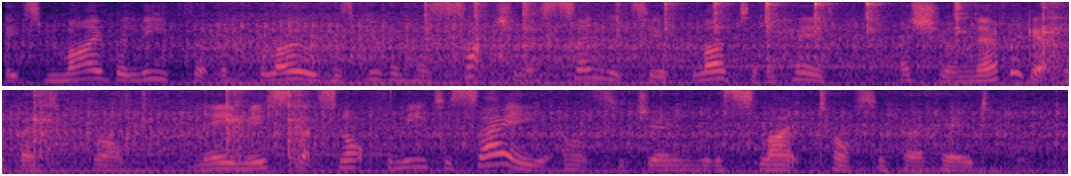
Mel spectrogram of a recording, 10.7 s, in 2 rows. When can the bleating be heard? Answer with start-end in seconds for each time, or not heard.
not heard.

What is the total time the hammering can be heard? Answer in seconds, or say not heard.
5 s.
